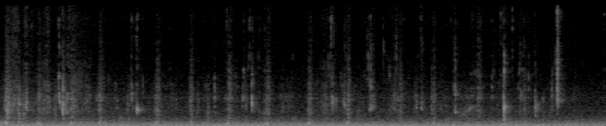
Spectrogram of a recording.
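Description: Faint close-up chewing of veggie nachos made on raw bell pepper pieces: soft crunching with scattered wet mouth clicks.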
